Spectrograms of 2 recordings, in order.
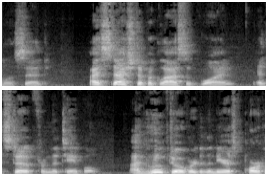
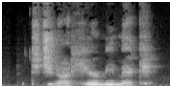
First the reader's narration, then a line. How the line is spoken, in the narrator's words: said in a hoarse whisper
